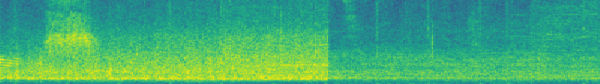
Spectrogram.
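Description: Stadium crowd cheering loudly for a try. The cheer cuts off abruptly a little past two seconds in and gives way to a quieter crowd murmur.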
